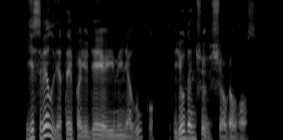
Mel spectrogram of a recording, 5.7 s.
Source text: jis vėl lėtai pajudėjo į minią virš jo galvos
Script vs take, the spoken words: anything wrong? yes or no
yes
